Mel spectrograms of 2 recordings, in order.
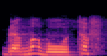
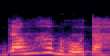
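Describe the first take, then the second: First: The word ends with a breathy f-like sound. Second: The word ends with a full ha syllable. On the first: The speaker calls it right. "ಭೂತಫ್ ಅಂತ ಹೇಳ್ಬೇಕು" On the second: The speaker calls it wrong. "ತಹ ಅಂತ ಹೇಳ್ಬೇಡಿ"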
